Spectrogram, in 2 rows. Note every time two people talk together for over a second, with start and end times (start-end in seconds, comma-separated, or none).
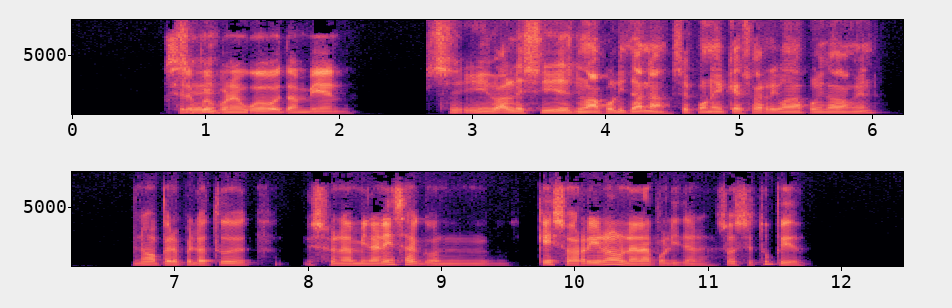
none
